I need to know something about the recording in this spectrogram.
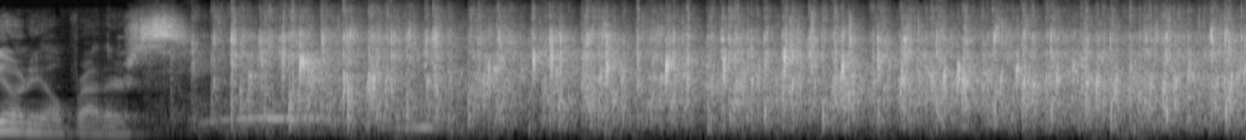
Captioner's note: audience applauding and whooping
